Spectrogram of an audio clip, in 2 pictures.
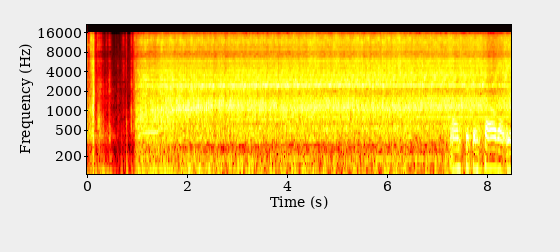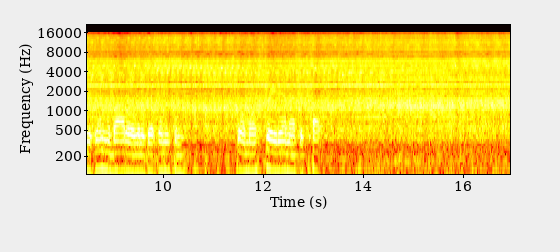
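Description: A power drill whines steadily as it grinds into glass.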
